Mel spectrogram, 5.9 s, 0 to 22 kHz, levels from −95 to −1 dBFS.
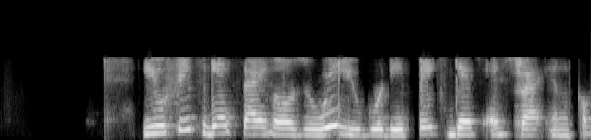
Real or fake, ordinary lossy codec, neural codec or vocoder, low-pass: fake; AAC, 16 kbps; codec, 16 kHz, 1 kbps, X-Codec, HuBERT features, trained on general audio; 7.2 kHz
